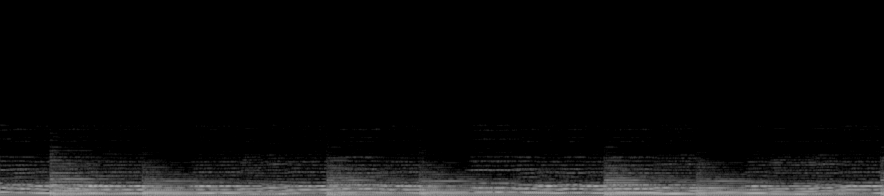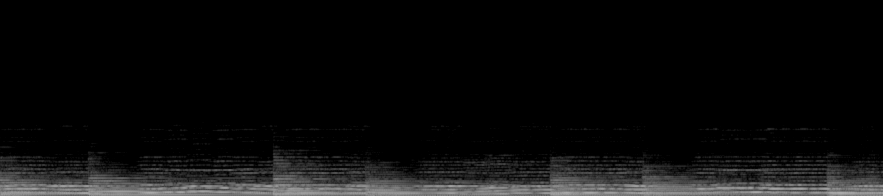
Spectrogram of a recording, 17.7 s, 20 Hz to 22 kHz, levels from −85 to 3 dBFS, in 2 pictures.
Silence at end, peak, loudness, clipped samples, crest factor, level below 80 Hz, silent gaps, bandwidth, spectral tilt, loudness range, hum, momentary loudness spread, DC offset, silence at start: 0 s; -18 dBFS; -32 LUFS; under 0.1%; 14 dB; -62 dBFS; none; 8 kHz; -8.5 dB/octave; 2 LU; none; 5 LU; under 0.1%; 0 s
